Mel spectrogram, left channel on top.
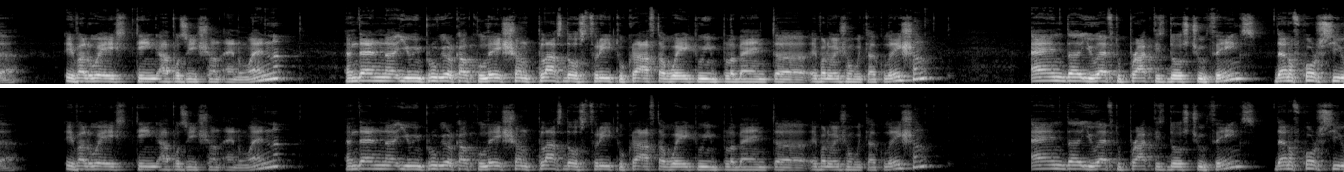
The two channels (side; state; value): right; quieter; 11.0 dB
